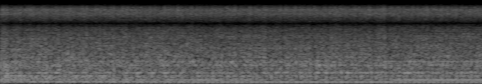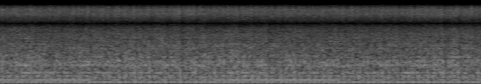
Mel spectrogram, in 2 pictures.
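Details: Rough idle: steady idle with a faint uneven pulse wavering underneath; cause suspected but not confirmed.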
